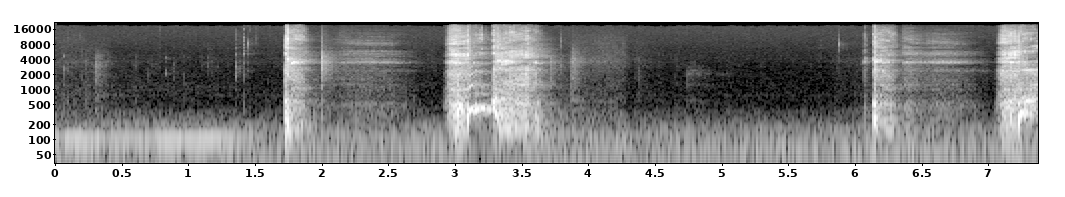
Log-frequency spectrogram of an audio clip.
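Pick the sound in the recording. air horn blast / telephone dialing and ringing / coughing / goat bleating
coughing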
